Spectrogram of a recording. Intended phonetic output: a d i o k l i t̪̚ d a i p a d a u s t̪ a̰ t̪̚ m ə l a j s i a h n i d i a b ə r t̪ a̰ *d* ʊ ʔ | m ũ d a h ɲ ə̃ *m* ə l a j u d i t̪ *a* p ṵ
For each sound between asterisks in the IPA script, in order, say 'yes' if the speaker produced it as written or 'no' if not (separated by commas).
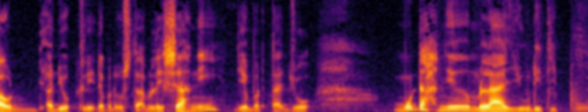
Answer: no, yes, no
